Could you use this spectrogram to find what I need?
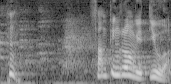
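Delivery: loud, hostile mock snap with a laugh; grumpy retort. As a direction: throw it back like an annoyed stranger. People glaring at a friendly greeter.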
